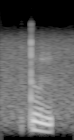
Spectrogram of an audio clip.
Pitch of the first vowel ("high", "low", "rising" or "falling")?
low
